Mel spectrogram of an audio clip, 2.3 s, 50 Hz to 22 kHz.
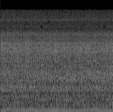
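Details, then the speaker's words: Beko smart inverter dishwasher, program 8 test after freeing a drain pump stuck from over 5 months of non-use: an even soft whirr and low hum with no grinding or rattle; the drain pump runs normally. "Now drain motor, you can hear the noise. Now drain motor is working."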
